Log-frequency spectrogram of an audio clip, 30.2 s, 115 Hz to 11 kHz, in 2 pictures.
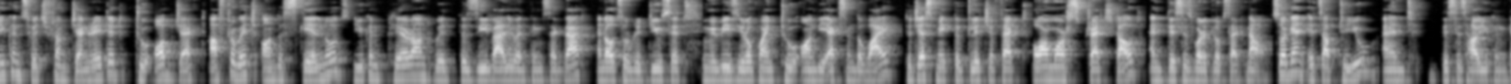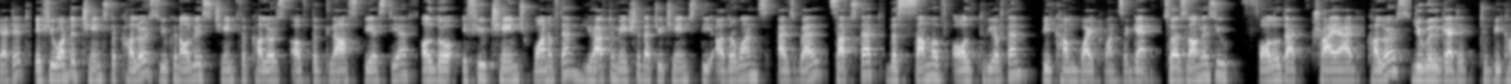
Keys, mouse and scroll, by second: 1.4-2.0 drag, 3.7-5.8 drag, 6.8-8.0 drag, 9.8-10.1 scroll down 2, 10.1-10.5 scroll up 2, 11.1 scroll down 2, 11.4 click, 11.4-11.9 scroll up 1, 11.4 space, 15.7 space, 16.6-17.9 middle drag, 18.5-19.2 drag, 21.5 middle click, 22.4 click, 25.3 middle click, 26.7 click.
